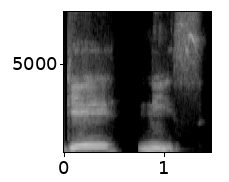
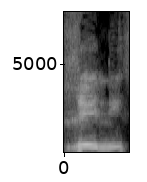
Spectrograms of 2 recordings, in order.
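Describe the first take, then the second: First: The syllable starts with a hard g sound. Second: The syllable starts with a throaty gh sound. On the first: The speaker calls it right. "the Ghamma becomes a G sound" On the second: The speaker calls it wrong. "not a Gha"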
